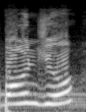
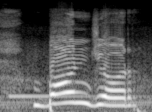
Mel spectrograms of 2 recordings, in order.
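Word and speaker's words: bonjour: यहाँ पे आप देख रहे होंगे फॉर्मल के नीचे लिखा होगा बॉन्जियो। हम अगर उसे इंग्लिश में पढ़ेंगे तो वो हम रीड करेंगे तो वो आएगा बॉन्जोर, बट फ्रेंच में इसकी प्रोनाउंसिएशन होगी बॉन्जो।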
